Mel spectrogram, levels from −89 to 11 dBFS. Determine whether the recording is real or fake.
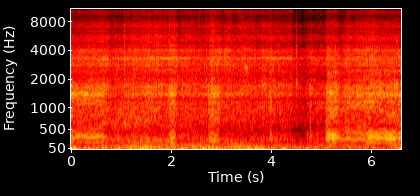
fake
